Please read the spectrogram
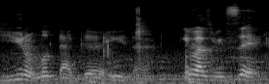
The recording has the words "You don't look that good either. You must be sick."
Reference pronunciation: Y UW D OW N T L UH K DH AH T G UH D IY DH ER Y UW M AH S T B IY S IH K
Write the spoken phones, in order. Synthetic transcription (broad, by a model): Y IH D OW N T L UH K DH AH T G UH D IY DH ER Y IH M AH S B IY S IH K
